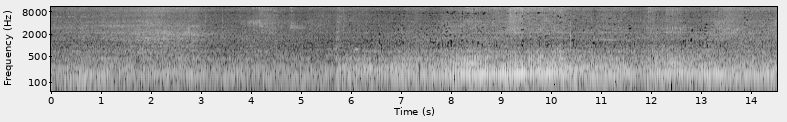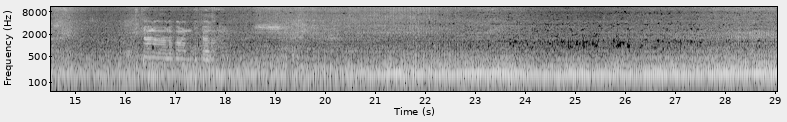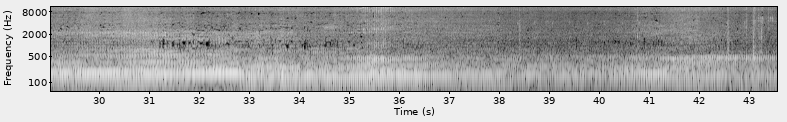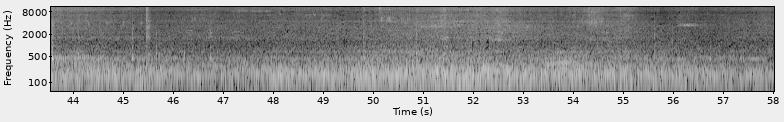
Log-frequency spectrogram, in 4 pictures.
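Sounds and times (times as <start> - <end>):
road noise: 0.0 - 58.0
vehicle engine: 5.4 - 56.3.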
